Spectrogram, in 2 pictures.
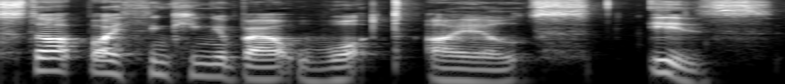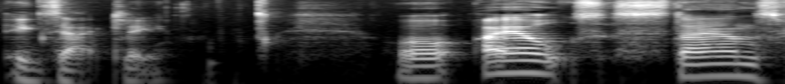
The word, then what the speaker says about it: IELTS: together to create ielts notice it is not islets and never has been eyelets so don't pronounce it like that or write it like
